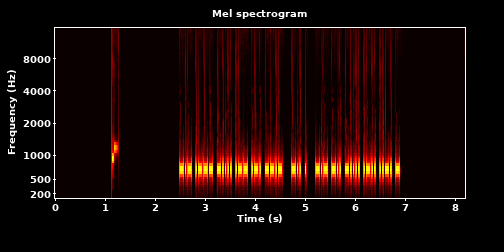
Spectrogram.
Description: Morse code, heard as a keyed tone, about 41 wpm, 700 Hz. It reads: KJ6WRQ DE KD6LFT
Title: USA Callsign DE Callsign - 6 Characters - 45wpm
